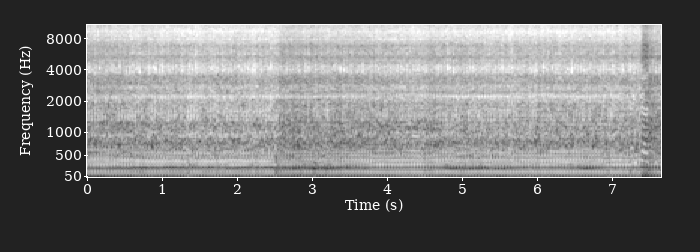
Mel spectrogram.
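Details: 1972 Honda CT70 single, bought at auction with a bogging problem, settles into a steady even idle with clean firing, no misses or knocks, after the timing was set with a timing light: normal idle.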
